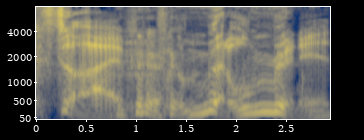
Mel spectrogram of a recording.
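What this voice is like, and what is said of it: Moaning shock jock radio announcer voice. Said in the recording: “That's my radio voice. That's my shock jock. That's my shock jock moaning radio voice.”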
